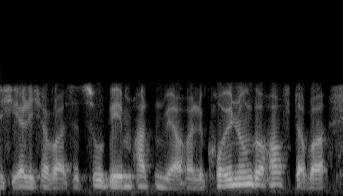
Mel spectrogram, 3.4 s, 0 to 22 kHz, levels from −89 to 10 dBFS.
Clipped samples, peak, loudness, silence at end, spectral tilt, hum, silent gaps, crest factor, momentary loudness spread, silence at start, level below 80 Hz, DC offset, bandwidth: under 0.1%; -14 dBFS; -30 LUFS; 0 s; -8.5 dB/octave; none; none; 16 dB; 7 LU; 0 s; -78 dBFS; under 0.1%; 4 kHz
